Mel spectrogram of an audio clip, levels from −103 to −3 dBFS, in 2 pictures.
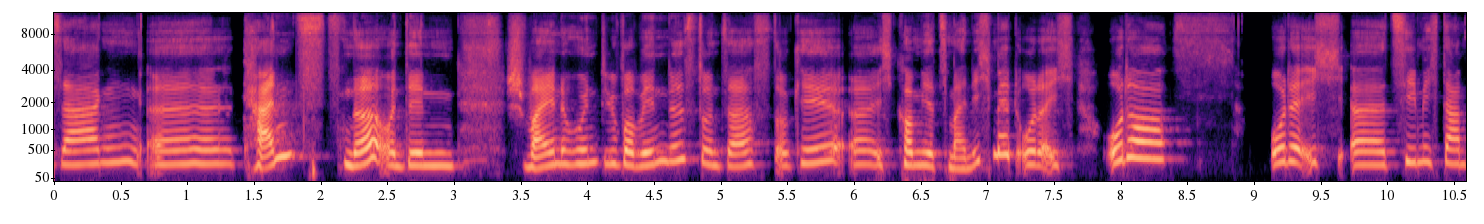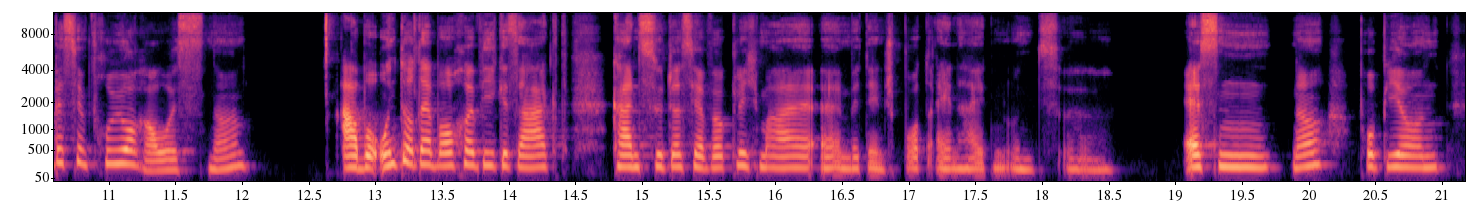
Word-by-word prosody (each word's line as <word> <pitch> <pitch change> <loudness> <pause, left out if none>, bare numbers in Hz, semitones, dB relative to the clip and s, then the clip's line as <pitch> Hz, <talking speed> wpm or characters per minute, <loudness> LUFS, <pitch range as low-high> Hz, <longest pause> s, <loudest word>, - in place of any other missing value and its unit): sagen, 255 +3 +1
äh, 255 +1 0
kannst, 390 -2 +3
ne? 235 +3 +7
Und 220 -2 0
den 225 -1 +2 0.3
Schweinehund 250 +7 +2
überwindest 255 +7 +2
und 235 -3 -1
sagst: 220 0 -1
„Okay, 265 +6 0
äh, 245 -4 -2
ich 230 +1 -6
komme 235 -1 +3
jetzt 220 -1 0
mal 180 -1 -1
nicht 280 - -5
mit 430 +1 +2
oder - - +3
ich - - -5 0.2
oder 340 -1 +6 0.7
oder 285 -1 +4
ich, 370 +8 -5
äh, 235 0 +2
ziehe 275 +4 -1
mich 280 -2 -5
da 265 -2 +3
'n 255 - -2
bisschen 270 -1 -4
früher 255 0 -1
raus”, 160 -5 -5
ne? 185 +5 -8 0.7
Aber 195 0 +4
unter 250 +5 +1
der 245 -1 0
Woche, 225 +1 -1
wie 230 -1 -5
gesagt, 205 -2 -3 0.3
kannst 205 -1 +1
du 210 - -1
das 210 0 -4
ja 200 -3 -3
wirklich 195 +3 -5
mal, 195 0 -4
äh, 190 -2 -6
mit 185 0 -9
den 90 -2 -8
Sporteinheiten 180 +1 -9
und, 165 -3 -11
ähm, 165 -2 -14 0.5
Essen, 205 -1 +1
ne, 215 +5 -3 0.2
probieren. 200 -2 -3
225 Hz, 150 wpm, -25 LUFS, 200-255 Hz, 0.7 s, ne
